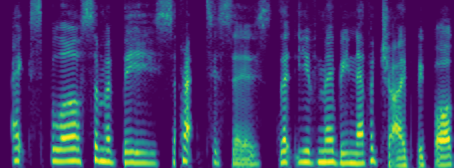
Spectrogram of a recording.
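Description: This is a normal speaking voice with ordinary pitch variation, delivered at a fairly slow pace. The sound is dry and close, with no echo. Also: woman. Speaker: physiotherapist and yoga teacher. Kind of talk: casual interview chat. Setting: remote call.

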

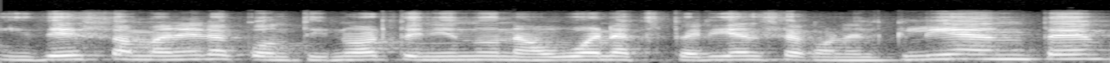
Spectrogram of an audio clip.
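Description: A woman's fairly high voice moves at a moderate speed with fairly even intonation, set against noticeable background noise. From Argentina, Buenos Aires province (Victoria, zona norte). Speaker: agile transformation leader in tech. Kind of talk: interview.

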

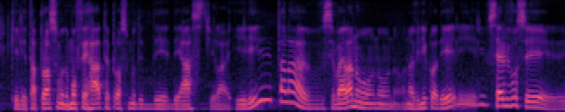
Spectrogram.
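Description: Speaking at a very fast pace with hardly any pauses, a man holds a medium pitch with ordinary pitch variation. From Florianópolis, southern Brazil. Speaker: wine educator and podcaster. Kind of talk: casual chat. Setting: studio.

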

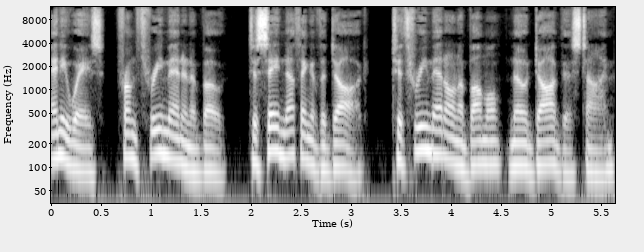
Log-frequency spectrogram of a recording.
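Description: With lively intonation, a man talks over a quiet background. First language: not English. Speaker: author and blogger. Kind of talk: reading aloud own blog post.

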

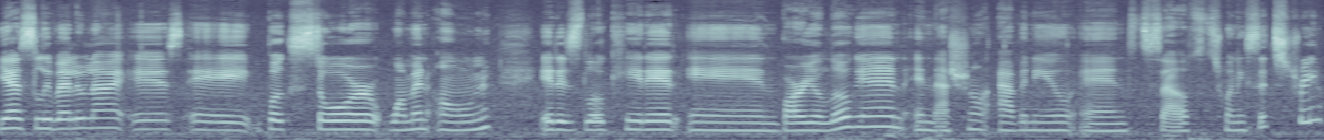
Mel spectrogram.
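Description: A woman with a Mexican accent speaks at a fairly slow pace with hardly any pauses. Her pitch is fairly high and her intonation fairly even. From Tijuana, Mexico. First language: Spanish. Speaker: podcast co-host. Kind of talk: casual interview.

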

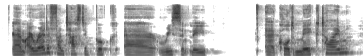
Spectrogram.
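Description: A woman speaks at a fairly slow pace with an Irish accent. Her pitch is very deep and low. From Ireland. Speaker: web and digital marketing consultant. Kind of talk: casual interview.

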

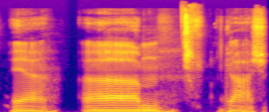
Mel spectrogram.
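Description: On a very clean recording with a silent background, a man speaks in a very deep, low voice with a dark, mellow tone. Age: 20s. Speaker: podcast guest. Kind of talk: casual chat.

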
